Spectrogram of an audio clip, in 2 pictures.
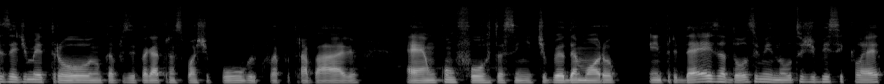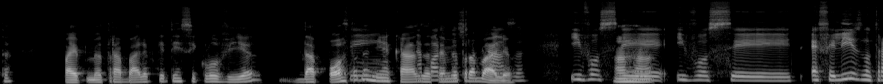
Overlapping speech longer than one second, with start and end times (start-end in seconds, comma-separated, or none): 12.2-14.0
